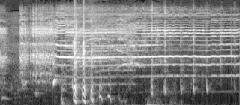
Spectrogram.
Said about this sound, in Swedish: Det här är ju ingen idyllisk morgontupp. Det här är ju en nervös tupp ju.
